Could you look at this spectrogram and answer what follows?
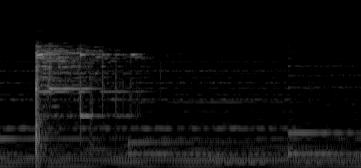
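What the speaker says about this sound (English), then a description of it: "I hear the sound of shattering glass." A glass vial shatters in the visual novel Cinderella Phenomenon: one sharp crash followed by tinkling shards, set over a steady sustained music bed.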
